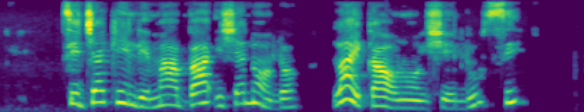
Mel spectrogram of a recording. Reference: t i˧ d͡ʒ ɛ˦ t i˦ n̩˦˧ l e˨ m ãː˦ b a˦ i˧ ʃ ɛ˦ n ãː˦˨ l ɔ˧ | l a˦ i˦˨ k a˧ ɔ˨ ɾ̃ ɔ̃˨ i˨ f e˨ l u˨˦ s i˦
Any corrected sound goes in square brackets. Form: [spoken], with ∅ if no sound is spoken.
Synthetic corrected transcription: t i˧ d͡ʒ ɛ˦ [k] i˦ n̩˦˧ l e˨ m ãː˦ b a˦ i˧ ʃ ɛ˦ n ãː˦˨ l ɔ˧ | l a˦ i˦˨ k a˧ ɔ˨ ɾ̃ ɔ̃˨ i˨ [ʃ] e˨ l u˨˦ s i˦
